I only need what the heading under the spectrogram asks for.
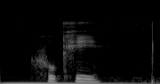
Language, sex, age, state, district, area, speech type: Assamese, male, 18-30, Assam, Nagaon, rural, read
